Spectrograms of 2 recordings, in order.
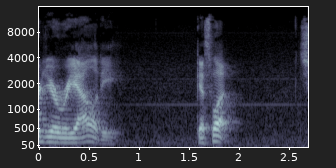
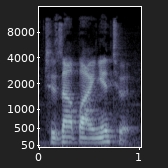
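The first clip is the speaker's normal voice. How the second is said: ordinary talk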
